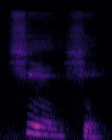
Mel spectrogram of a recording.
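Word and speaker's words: 谢谢: Entonces, hay que practicarlas en combinación, como xie xie, xie xie, gracias. Xie, ese es el tono que empieza aquí arriba y baja. Xie, xie.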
